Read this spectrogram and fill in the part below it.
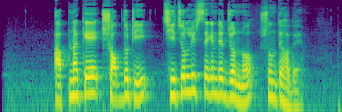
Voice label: male sound given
